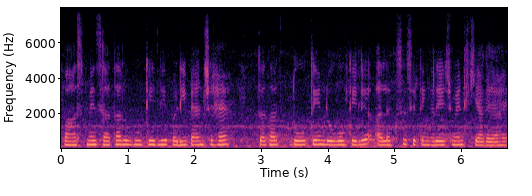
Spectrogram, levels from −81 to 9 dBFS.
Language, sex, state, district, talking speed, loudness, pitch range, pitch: Hindi, female, Rajasthan, Bikaner, 195 wpm, -15 LUFS, 215-230 Hz, 225 Hz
